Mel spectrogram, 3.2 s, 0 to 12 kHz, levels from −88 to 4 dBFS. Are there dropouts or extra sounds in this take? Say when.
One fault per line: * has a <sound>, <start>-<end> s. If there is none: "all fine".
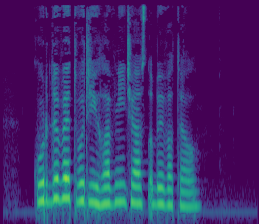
all fine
